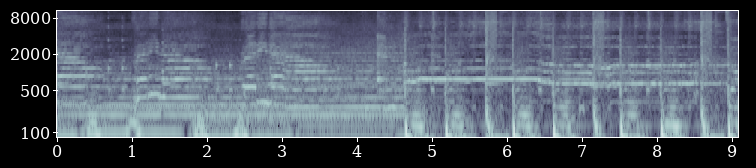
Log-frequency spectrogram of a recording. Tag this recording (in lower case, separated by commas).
music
